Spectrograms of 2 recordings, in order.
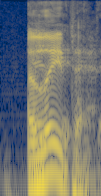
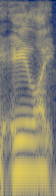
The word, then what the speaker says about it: Alite: Actually, it's pronounced in Albania. It's Alite. Alite. And here in America, they used to say Alite in the neighborhood, and it really is Elite.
